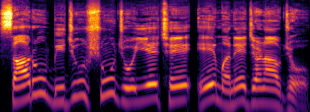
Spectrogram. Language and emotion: Gujarati, neutral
